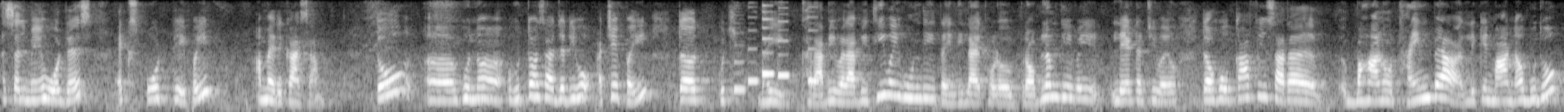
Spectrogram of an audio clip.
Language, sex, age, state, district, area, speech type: Sindhi, female, 18-30, Uttar Pradesh, Lucknow, urban, spontaneous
